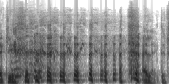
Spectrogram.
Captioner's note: both laugh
